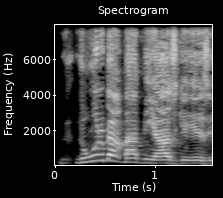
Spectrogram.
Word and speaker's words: Miazga: I assume it's Miazga. – Yes, that's correct.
